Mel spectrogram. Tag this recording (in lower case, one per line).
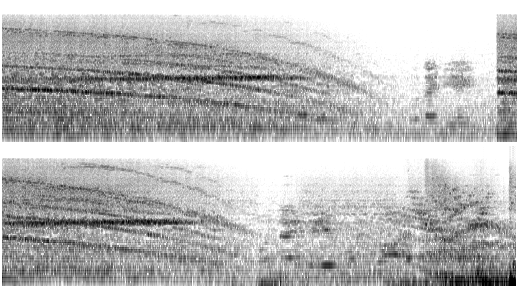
car
speech
inside a large room or hall
vehicle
